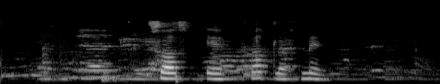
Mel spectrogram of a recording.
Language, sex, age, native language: Icelandic, female, 9, Icelandic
